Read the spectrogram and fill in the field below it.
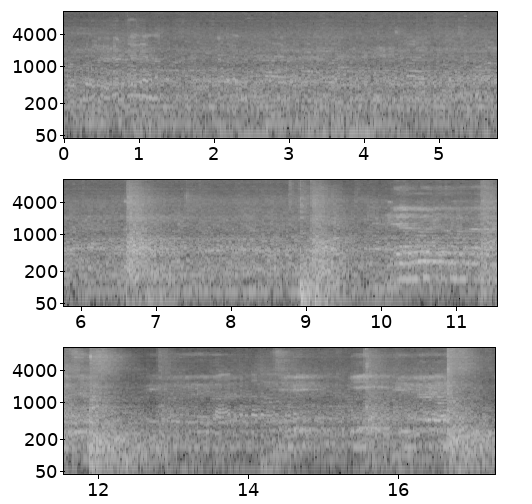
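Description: A crowd of men murmurs and talks in a large echoing hall.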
